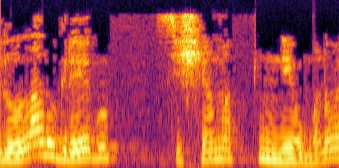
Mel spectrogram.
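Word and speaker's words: πνεῦμα: Começamos com um pi. Depois, olha que disfarçar, as duas letras se disfarçam, né? O N que se disfarça de V. Depois um epsilon, um Y, um M, um Mi e o alfa. Nós temos aqui o acento, sempre vai na segunda, pneuma, pneuma.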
